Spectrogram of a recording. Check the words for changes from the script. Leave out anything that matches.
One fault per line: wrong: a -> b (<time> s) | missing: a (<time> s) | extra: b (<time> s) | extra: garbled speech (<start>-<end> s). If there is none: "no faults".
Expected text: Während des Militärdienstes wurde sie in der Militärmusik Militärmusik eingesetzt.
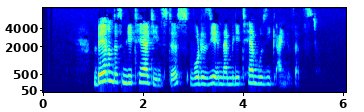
missing: Militärmusik (4.7 s)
